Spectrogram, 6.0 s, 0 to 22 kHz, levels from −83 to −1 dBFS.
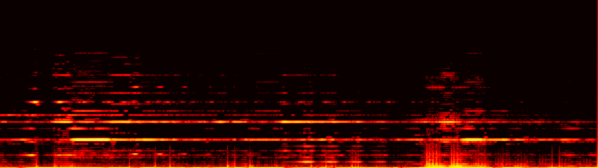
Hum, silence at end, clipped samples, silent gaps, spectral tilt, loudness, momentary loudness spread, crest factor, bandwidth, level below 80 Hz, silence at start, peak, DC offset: none; 0 s; under 0.1%; none; -1 dB/octave; -23 LUFS; 23 LU; 10 dB; 13 kHz; -36 dBFS; 0 s; -8 dBFS; under 0.1%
